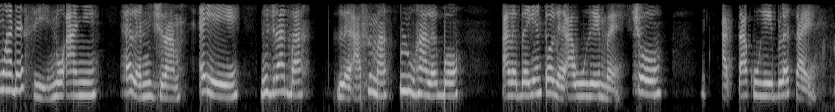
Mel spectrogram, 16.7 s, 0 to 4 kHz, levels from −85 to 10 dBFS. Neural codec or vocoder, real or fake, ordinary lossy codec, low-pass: none; real; AAC, 16 kbps; 3.6 kHz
